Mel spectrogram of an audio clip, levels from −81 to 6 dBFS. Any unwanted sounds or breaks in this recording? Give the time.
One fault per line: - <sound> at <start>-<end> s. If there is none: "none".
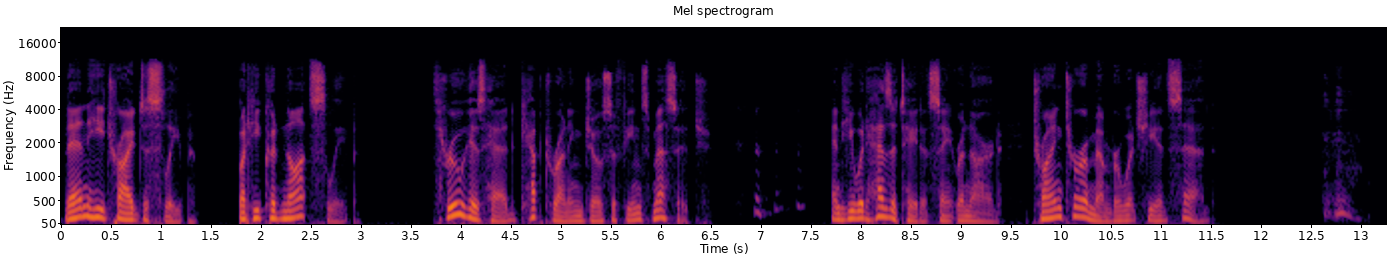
- laugh at 6.7-7.5 s
- throat clearing at 12.6-13.1 s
